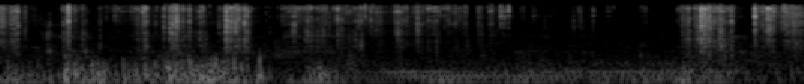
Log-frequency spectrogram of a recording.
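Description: Long pointed nails scratch and tap across a large, rough natural stone outcrop embedded with pebbles and patches of moss. The result is bursts of dry, gritty, high-pitched scraping and crackling over a low rumble, with louder scratching near the start and again toward the end.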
